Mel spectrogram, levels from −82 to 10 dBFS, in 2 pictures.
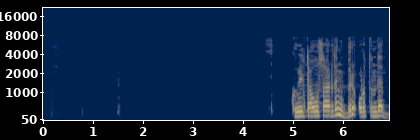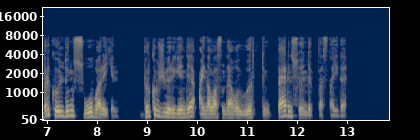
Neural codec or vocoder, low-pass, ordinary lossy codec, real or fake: none; none; none; real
